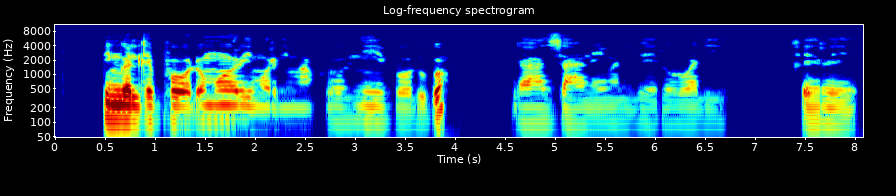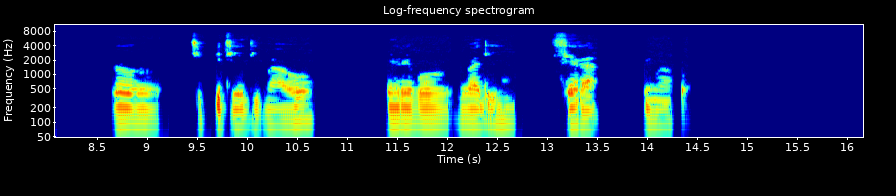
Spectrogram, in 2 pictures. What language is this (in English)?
Fula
